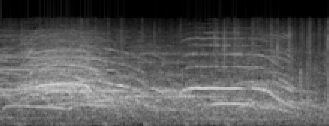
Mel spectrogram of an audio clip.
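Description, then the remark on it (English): A crowd of many voices under a giant tent with small campfires cheers and shouts together as a young woman in a Navajo sheep-butchering contest struggles to lift a large stomach out of her sheep, a sustained, lively roar with rising and falling calls over dense chatter. “The crowd reacts as one petite woman struggles to lift an enormous slippery stomach out of her sheep.”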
